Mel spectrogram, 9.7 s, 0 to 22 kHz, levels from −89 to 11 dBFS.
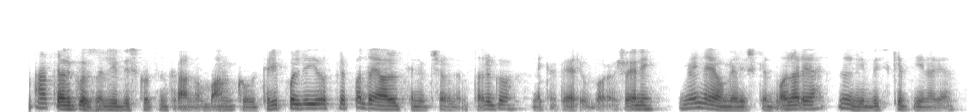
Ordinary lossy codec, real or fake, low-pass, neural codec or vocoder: MP3, 32 kbps; fake; 3.6 kHz; codec, 16 kHz in and 24 kHz out, 1.1 kbps, FireRedTTS-2 codec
